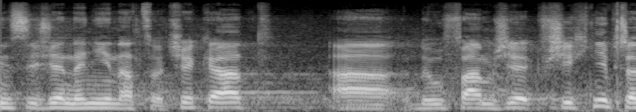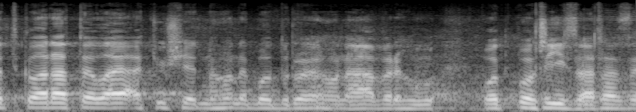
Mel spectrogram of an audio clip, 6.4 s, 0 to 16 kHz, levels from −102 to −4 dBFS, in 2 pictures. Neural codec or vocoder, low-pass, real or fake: vocoder, 44.1 kHz, 128 mel bands, Pupu-Vocoder; 14.4 kHz; fake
